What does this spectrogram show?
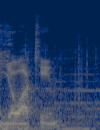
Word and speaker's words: Joachim: and at dreamhack uh there's a lot of Swedish joachims so first time I met a yoakim they said hey I'm Joachim and you know I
